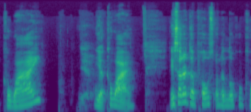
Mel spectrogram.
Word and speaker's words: Kauai: The specific place they were in were, I don't want to pronounce it wrong, Kauai? Yeah, Kauai.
